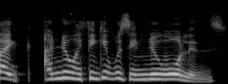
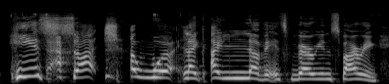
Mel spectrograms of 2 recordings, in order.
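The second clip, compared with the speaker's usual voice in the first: usual speaking voice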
